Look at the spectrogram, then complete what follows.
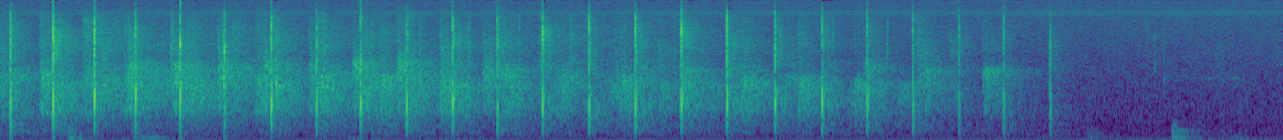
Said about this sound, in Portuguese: eu passo a palavra a Márcia Maria, pedindo palmas antecipadas à nossa conferencista.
